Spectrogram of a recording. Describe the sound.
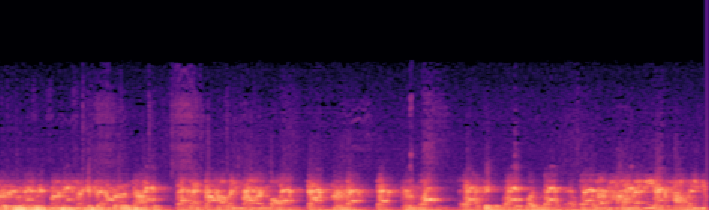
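A dog barks and yelps repeatedly in agitated bursts during an emergency call after shots were fired, mixed in with a person talking over it, the sound slightly muffled and compressed over a phone line.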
